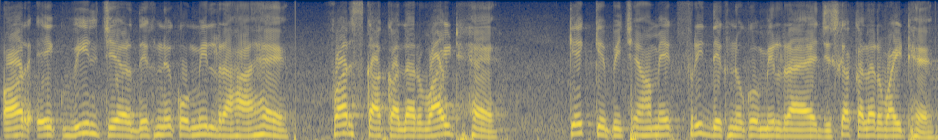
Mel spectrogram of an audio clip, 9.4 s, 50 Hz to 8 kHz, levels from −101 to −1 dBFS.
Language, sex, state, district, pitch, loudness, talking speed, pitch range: Hindi, male, Gujarat, Valsad, 150 Hz, -11 LUFS, 180 wpm, 140-165 Hz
